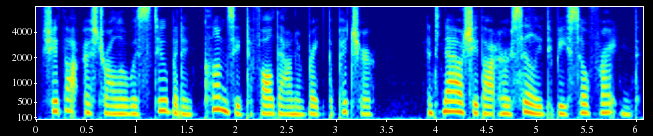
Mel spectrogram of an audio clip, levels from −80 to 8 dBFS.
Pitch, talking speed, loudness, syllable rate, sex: 215 Hz, 235 wpm, -19 LUFS, 5.9 syllables/s, female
